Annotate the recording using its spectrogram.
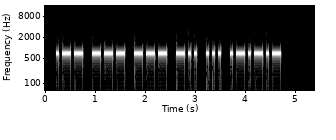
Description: Morse code, heard as a keyed tone, about 21 wpm, 700 Hz. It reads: WOODS.
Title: Sentences from Top 1000 Words - Review Part 2 - 20wpm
